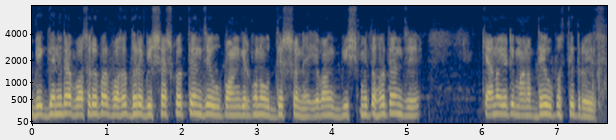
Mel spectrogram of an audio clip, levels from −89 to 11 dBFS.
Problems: continuous background conversations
